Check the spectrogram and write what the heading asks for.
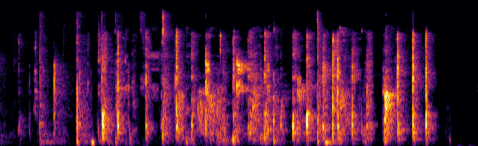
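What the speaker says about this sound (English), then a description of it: "let's give Patrick a round of applause" After an online talk, one or a few people clap close by in a short round of distinct, uneven claps, clear and dry, stopping abruptly into silence.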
